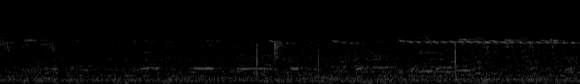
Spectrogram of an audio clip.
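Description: Faint birdsong over a quiet background: scattered short chirps, then about four seconds in a longer trill that falls slightly in pitch.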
